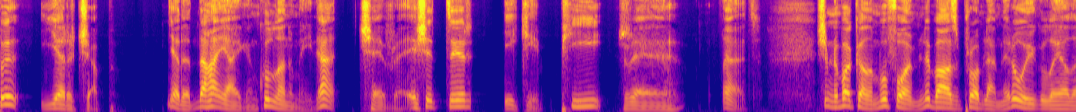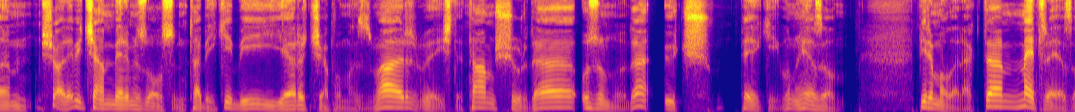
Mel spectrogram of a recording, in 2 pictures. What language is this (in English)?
Turkish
